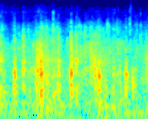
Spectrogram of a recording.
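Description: A camel chewing grain up close to the microphone: a quick, irregular run of short, soft crunches.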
